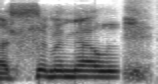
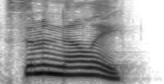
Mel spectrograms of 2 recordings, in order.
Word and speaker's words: Simonelli: He is, did I say it right, Anthony? Uh, Simonelli. Simonelli.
